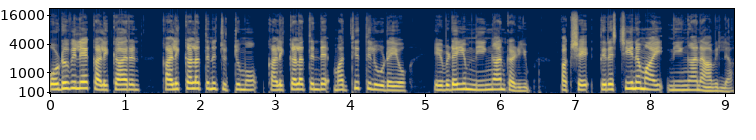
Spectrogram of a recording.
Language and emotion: Malayalam, neutral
